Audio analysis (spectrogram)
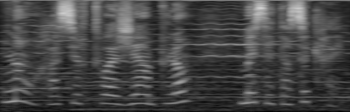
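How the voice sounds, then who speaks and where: A woman's voice: sits high, normal speed, lightly acted. A woman voicing an unhappy, frightened young orphan girl in a cartoon. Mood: sad, secretive. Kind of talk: French animated series dialogue. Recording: music behind the voice.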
